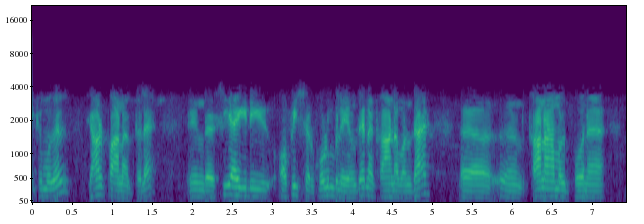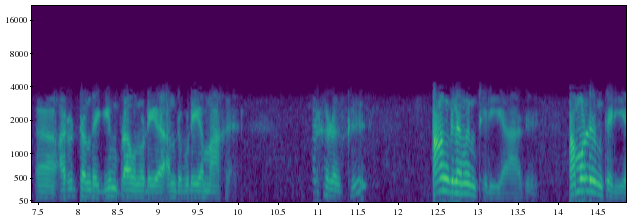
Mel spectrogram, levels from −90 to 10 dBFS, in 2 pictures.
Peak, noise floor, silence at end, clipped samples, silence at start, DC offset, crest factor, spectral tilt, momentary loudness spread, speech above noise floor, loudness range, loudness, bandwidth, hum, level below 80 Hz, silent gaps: -6 dBFS; -63 dBFS; 0 s; under 0.1%; 0 s; under 0.1%; 22 dB; -8.5 dB/octave; 14 LU; 36 dB; 4 LU; -27 LUFS; 4.4 kHz; none; -66 dBFS; none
